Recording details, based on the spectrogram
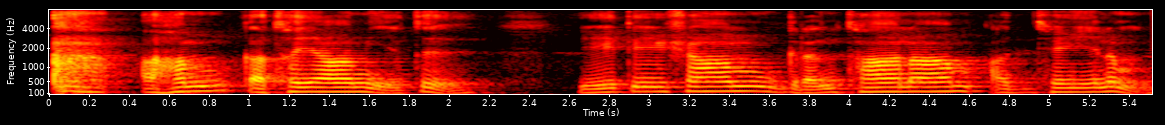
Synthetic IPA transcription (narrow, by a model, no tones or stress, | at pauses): ɐɦɐmkɐt̪ʰɐjaːmjɐt̪ɨ | eːt̪eːʂaːmɡɾɐnt̪ʰaːnaːmɐ̰d̪ʱjɐjɐnɐm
